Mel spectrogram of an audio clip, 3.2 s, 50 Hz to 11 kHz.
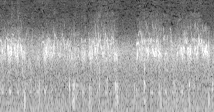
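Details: Black stork nest at 14:45 with the male just returned and feeding under way: rough, wheezy bursts repeated about twice a second with brief pauses between, over faint background noise.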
